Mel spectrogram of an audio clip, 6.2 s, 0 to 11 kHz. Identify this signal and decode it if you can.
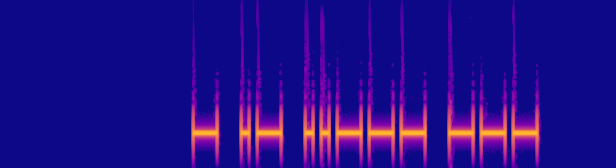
Morse code, heard as a keyed tone, about 15 wpm, 700 Hz. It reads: TA2O
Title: DXCC-100 Call Signs - 4 Characters - Repeated 3x - 15wpm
